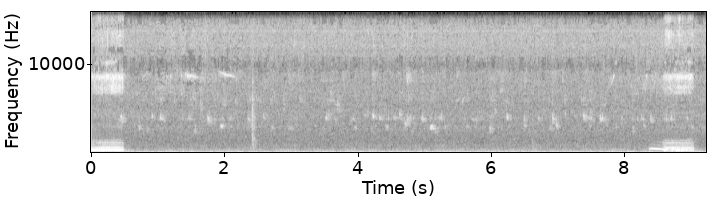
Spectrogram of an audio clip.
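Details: Old dog snoring while asleep, with a whistling tone at the start and another about eight seconds later, each brief and steady-pitched, and quiet low hum filling the gap.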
